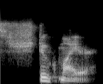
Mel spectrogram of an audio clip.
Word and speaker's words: Stuckmayer: name I mean I've always gone by stuck Meer but when I was uh traveling in in Germany I was at a at a hostel checking in and they were like you're saying your name wrong it's stook Meer so um so I'm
